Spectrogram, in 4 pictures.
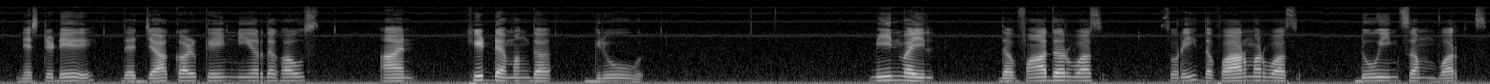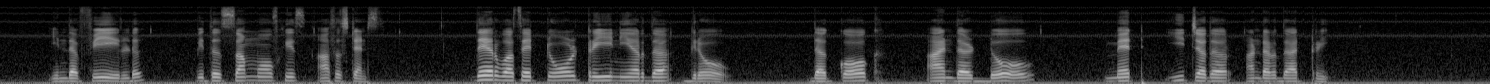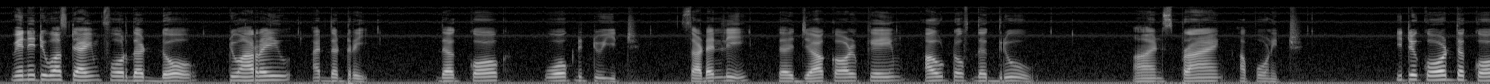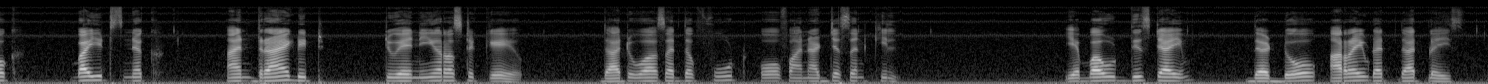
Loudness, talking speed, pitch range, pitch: -23 LUFS, 115 wpm, 105-170 Hz, 150 Hz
